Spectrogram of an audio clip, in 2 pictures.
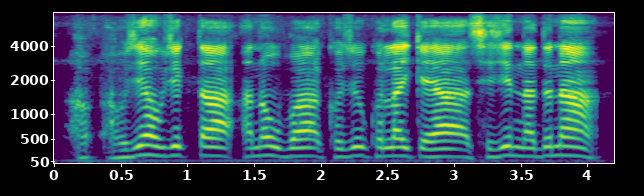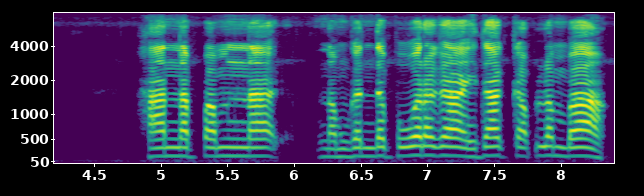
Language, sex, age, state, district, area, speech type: Manipuri, male, 60+, Manipur, Bishnupur, rural, spontaneous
